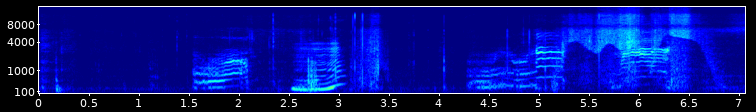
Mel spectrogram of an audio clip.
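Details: Rescued stray kittens playing: several high, wavering meows in short bursts separated by quiet pauses, some rising then falling, with a hissy high-pitched rustle near the end.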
